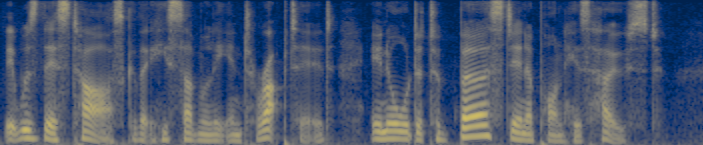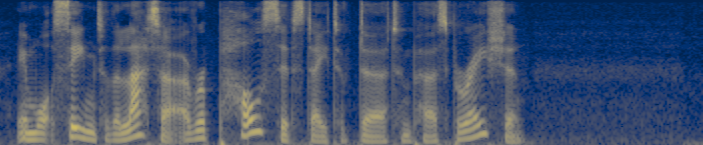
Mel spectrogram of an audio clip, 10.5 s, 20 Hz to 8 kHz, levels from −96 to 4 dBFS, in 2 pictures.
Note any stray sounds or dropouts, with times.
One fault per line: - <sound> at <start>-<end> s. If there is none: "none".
none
